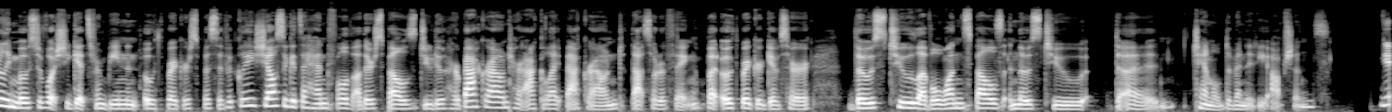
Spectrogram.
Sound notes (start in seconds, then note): none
